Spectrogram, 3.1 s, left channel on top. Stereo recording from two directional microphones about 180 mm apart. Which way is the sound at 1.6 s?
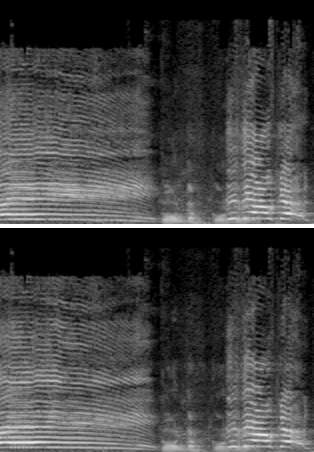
5° right (ahead or behind).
